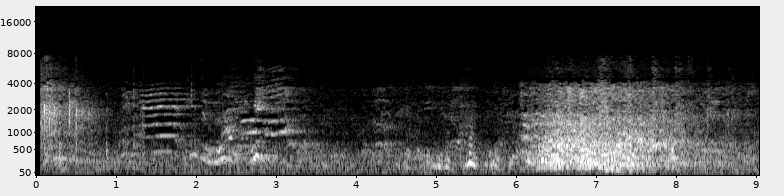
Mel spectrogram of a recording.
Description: ２００４年１０月２３日　渋谷公会堂　２階
聴衆のどよめきが上がる。
「Are You OK?」にNo! No!と２度答える。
